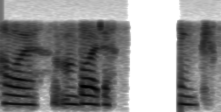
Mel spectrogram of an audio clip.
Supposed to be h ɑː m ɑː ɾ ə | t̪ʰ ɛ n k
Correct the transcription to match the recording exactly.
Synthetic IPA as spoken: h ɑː b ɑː ɾ ə | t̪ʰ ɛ ŋ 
